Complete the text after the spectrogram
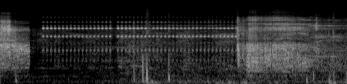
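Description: Electronic tones tick rapidly as a score counts up.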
